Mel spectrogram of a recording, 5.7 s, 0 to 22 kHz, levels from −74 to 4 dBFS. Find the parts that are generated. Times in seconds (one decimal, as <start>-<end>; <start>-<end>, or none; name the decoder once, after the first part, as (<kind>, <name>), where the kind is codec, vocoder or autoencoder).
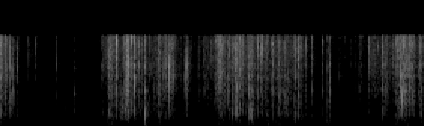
none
